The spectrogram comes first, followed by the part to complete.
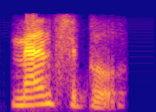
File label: "manciple", Indian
